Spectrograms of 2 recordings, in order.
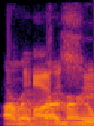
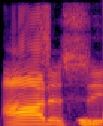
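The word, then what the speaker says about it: Odysee: Odyssey is the new one that people are talking about. Yeah, I don't know how to spell it. I don't really. It's pronounced ADY and then SEE.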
